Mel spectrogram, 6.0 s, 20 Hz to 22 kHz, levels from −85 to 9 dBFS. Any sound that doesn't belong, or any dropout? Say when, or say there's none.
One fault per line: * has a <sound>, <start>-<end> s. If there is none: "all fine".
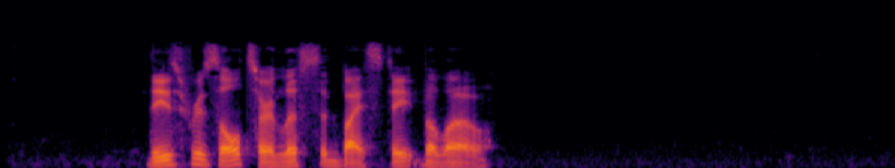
all fine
